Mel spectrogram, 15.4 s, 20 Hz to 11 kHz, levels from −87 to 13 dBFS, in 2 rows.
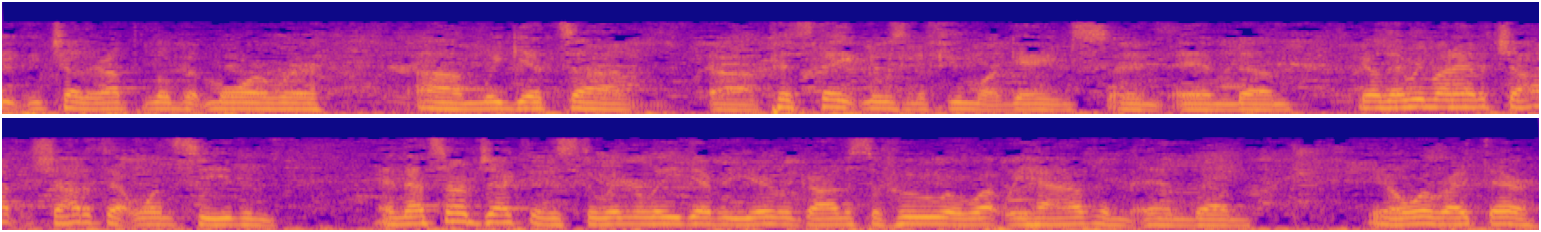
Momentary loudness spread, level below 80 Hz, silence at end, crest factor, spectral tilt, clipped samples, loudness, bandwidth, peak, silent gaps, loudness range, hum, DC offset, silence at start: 7 LU; -28 dBFS; 0 s; 14 dB; -6.5 dB/octave; under 0.1%; -15 LUFS; 6.6 kHz; -2 dBFS; none; 2 LU; none; 1%; 0 s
